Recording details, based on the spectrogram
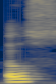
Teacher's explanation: bertemu dengan salah satu huruf Syamsiyah yaitu huruf Shad cara membacanya alif lam dileburkan dan langsung dimasukkan ke dalam huruf Shad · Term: alif lam assyamsiyah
